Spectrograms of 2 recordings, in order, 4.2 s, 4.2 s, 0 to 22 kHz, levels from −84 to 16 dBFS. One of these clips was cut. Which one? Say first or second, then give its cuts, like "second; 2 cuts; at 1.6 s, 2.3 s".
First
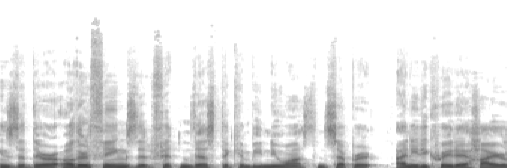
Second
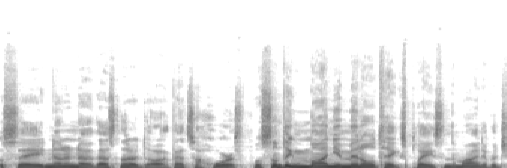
second; 1 cut; at 2.0 s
